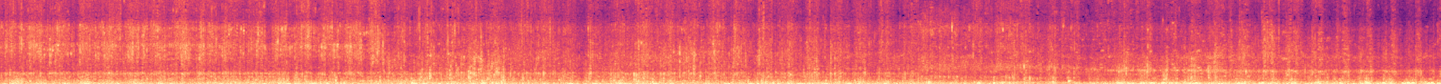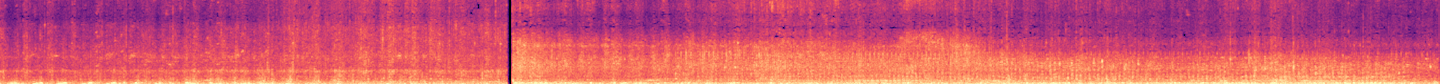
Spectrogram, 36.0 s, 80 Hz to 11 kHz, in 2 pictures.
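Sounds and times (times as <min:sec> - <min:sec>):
stone cracking and clattering: 0:00.0 - 0:16.4
rock crusher rumbling: 0:00.0 - 0:36.0.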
